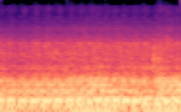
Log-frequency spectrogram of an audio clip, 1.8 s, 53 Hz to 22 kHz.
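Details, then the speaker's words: 2001 Suzuki SV650 carbureted V-twin just after a cold start: a lumpy low idle with an intermittent knock and popping from the rear cylinder that fades as the engine warms; owner advises keeping rpm above 1200 while cold. "you can hear the back ones knocking every once while you hear the pop pop it's getting even better now because it's warming up so it's actually able to burn the fuel"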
